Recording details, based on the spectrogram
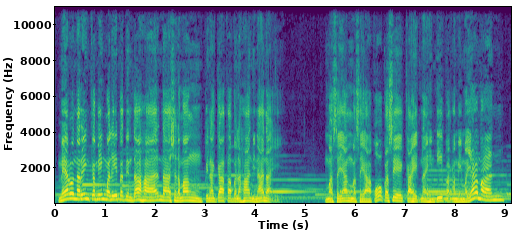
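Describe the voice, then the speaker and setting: A man's voice: on the high side, normal speed. A man narrating a scripted first-person letter for a Filipino radio drama, earnest and sentimental. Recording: clear music bed under narration.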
